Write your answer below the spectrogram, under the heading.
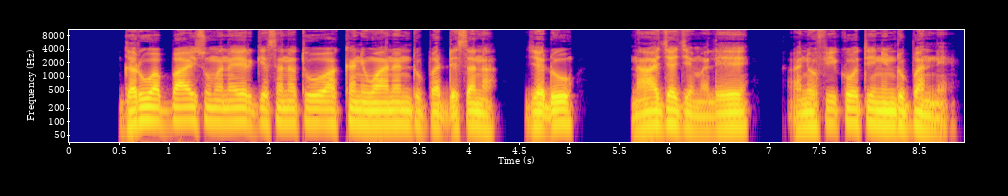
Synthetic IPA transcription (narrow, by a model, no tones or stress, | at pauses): ɡɐɾuːɐbːaːɪsʊmɐnɐɛɾɡɛsɐnɐt̪ʊɐkːɐnɪwaːnɐnd̪ʊbːɐᶑːɛsɐnɐ | d͡ʒɛᶑu | naːd͡ʒɐd͡ʒɛmɐle̞ː | ʔɐ̰nɪɔfiːko̞ːt̪iːnhɪnd̪ʊbːɐnːɛ̰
